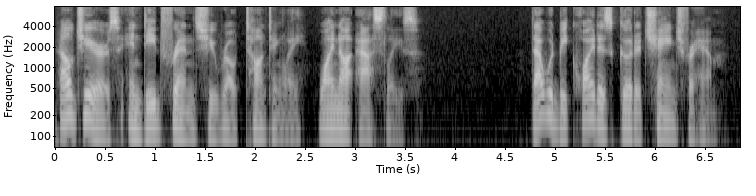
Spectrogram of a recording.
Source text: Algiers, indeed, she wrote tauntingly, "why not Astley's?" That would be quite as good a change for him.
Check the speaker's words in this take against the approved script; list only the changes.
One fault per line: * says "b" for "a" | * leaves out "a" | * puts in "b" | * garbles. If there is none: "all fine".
* puts in "friends"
